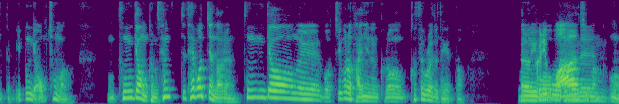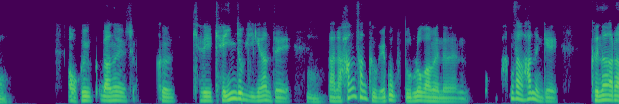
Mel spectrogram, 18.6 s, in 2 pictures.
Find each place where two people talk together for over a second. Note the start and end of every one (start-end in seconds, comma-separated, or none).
7.8-9.2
